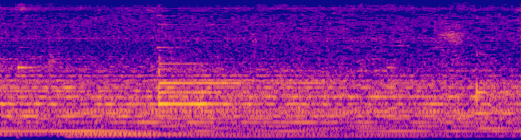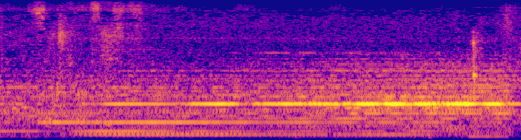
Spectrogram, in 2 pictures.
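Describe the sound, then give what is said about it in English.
Slow, sustained ambient music with layered droning tones and a warm low pad, a few soft chiming notes drifting in above, steady and moderately loud with no voices. “This is ambient music.”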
